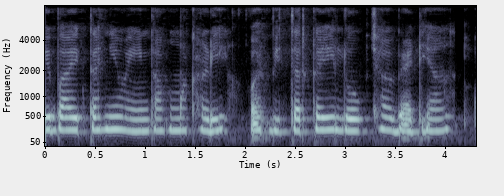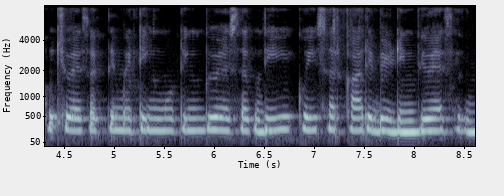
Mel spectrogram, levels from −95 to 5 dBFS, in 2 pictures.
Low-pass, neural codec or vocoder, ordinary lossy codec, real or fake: none; codec, 16 kHz, 8 kbps, FunCodec, trained on Chinese and English, 25 frames a second; none; fake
